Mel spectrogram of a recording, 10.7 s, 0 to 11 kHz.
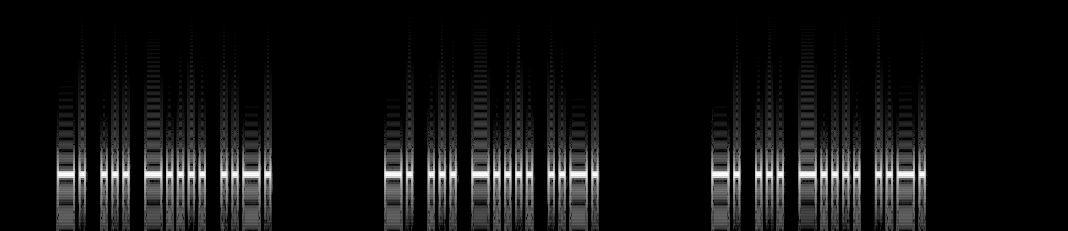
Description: Morse code, heard as a keyed tone, about 22 wpm, 700 Hz. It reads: NS6F NS6F NS6F
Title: USA Call Signs - 4 Characters - Repeated 3x - 22wpm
